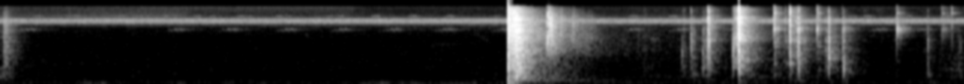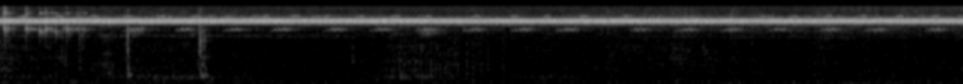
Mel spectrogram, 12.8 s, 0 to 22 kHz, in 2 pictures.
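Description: A single shot from a CZ 455 bolt-action .22 LR rifle about three seconds in, followed a second later by a quick run of metallic clicks as the bolt is worked to eject and chamber the next round. A steady high insect drone runs underneath.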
